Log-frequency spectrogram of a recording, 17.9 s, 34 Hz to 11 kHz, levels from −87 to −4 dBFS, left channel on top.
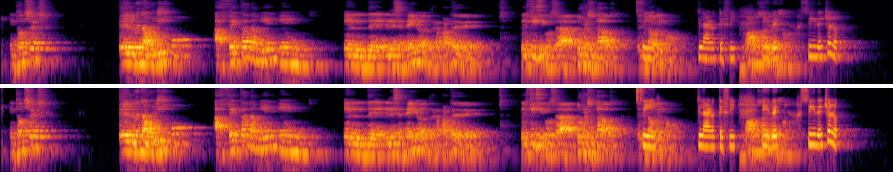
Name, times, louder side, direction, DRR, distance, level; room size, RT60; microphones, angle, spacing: voice 1, 0.2-0.9 2.4-3.6 4.3-6.1 6.9-9.6 10.4-12.3 12.7-13.4 14.8-15.5, equal, 35° right, 3.9 m, -22 dB
voice 2, 12.7-13.1 13.9-15.6 15.9-16.7, right 6 dB, 55° right, 0.3 m, -21 dB
13.0 x 5.3 x 6.7 m
head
